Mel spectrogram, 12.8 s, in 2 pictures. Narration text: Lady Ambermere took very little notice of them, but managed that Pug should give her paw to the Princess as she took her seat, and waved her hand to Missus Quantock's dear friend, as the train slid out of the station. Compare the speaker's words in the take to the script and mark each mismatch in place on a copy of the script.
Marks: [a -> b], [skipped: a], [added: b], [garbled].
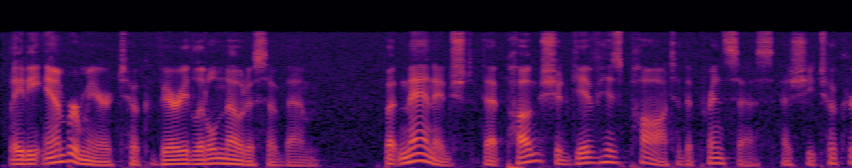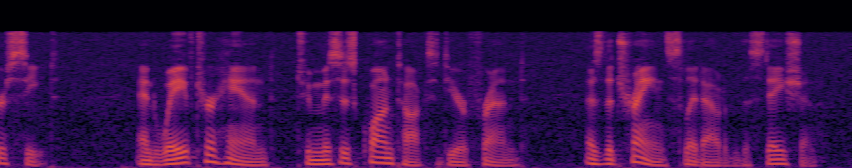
Lady Ambermere took very little notice of them, but managed that Pug should give [her -> his] paw to the Princess as she took her seat, and waved her hand to Missus Quantock's dear friend, as the train slid out of the station.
